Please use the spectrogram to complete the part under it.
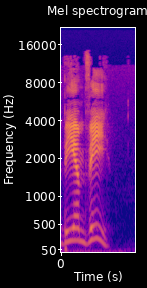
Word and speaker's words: BMW: They don't pronounce it BMW over there, wherever there is. Germany? – Germany. Mm-hmm. Right. Belgium. – They pronounce it BMV.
